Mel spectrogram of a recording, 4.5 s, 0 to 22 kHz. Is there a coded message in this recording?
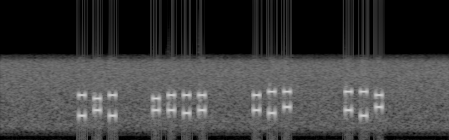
Yes: DTMF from 0.8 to 3.8 s, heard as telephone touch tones, dialled by machine, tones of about 70 ms. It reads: 272 7858 86# 930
